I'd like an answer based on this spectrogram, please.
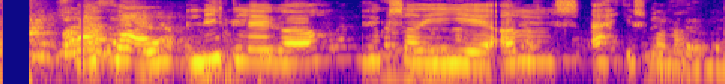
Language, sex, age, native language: Icelandic, male, 13, Icelandic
